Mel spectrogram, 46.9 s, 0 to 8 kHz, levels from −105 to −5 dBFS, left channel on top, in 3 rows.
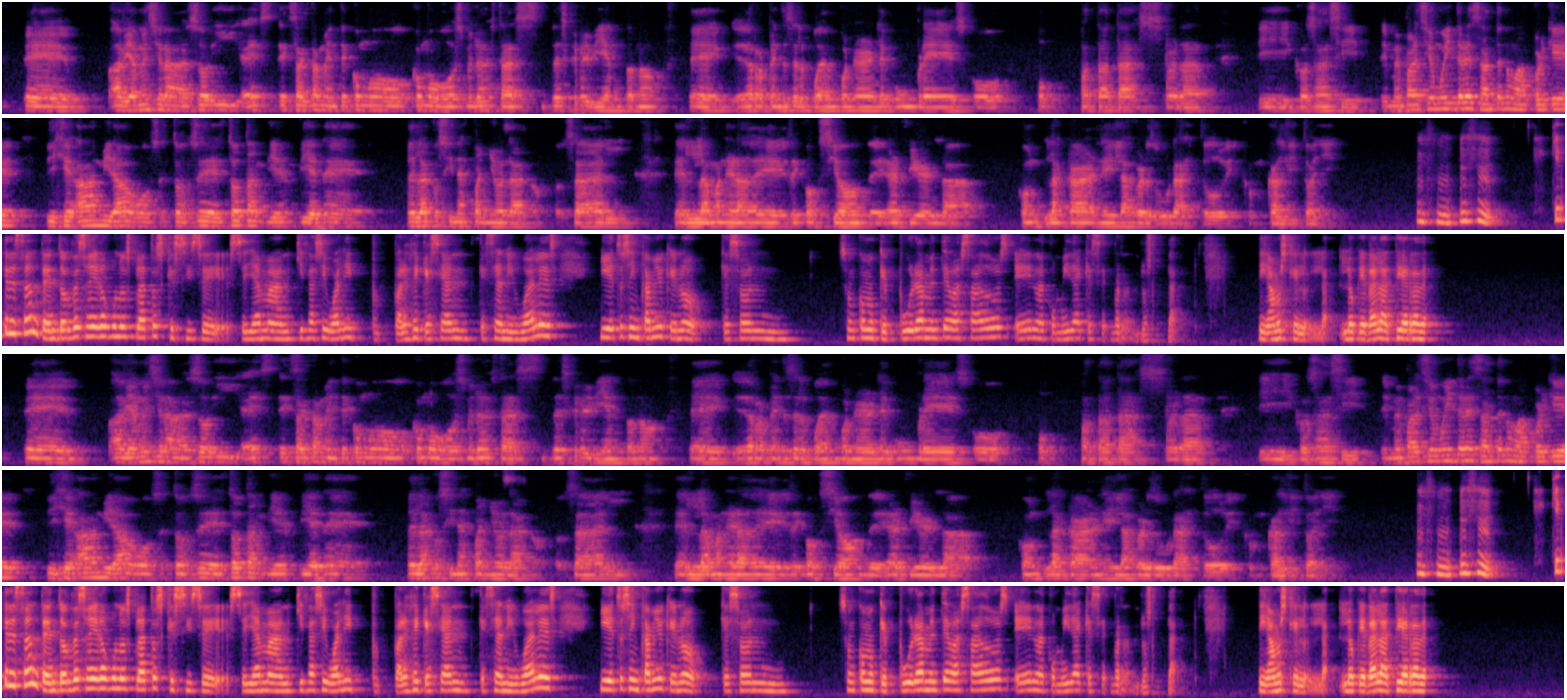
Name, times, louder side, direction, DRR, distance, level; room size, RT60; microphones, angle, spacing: voice 1, 0.2-0.8 1.1-6.5 6.9-10.0 10.4-10.5 10.8-12.0 12.6-15.8 16.1-19.3 19.7-21.9 22.4-25.3 25.8-29.0, left 1 dB, 60° left, 1.6 m, -35 dB
voice 2, 29.8-30.6 31.1-39.2 39.7-43.0 43.3-43.4 43.8-45.5, right 4 dB, 20° right, 0.3 m, -26 dB
12.0 x 4.3 x 4.5 m
head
